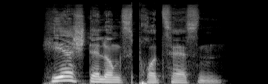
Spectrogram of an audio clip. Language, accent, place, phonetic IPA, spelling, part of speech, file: German, Germany, Berlin, [ˈheːɐ̯ʃtɛlʊŋspʁoˌt͡sɛsn̩], Herstellungsprozessen, noun, De-Herstellungsprozessen.ogg
- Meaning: dative plural of Herstellungsprozess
